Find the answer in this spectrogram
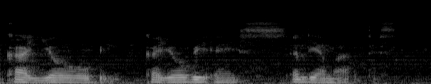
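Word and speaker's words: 火曜日: Y se pronuncia kayobi.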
